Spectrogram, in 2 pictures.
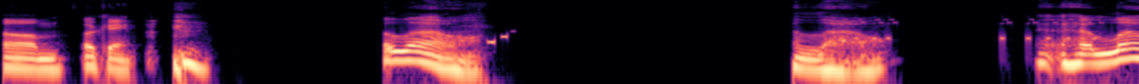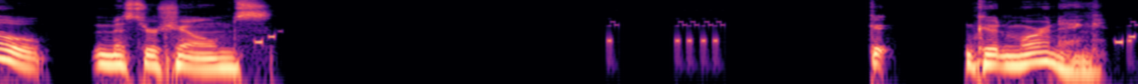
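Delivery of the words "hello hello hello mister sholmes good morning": put-on British accent. Voicing the character Iris, remembering to give her a British accent. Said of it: "I forgot to give Iris a British accent".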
